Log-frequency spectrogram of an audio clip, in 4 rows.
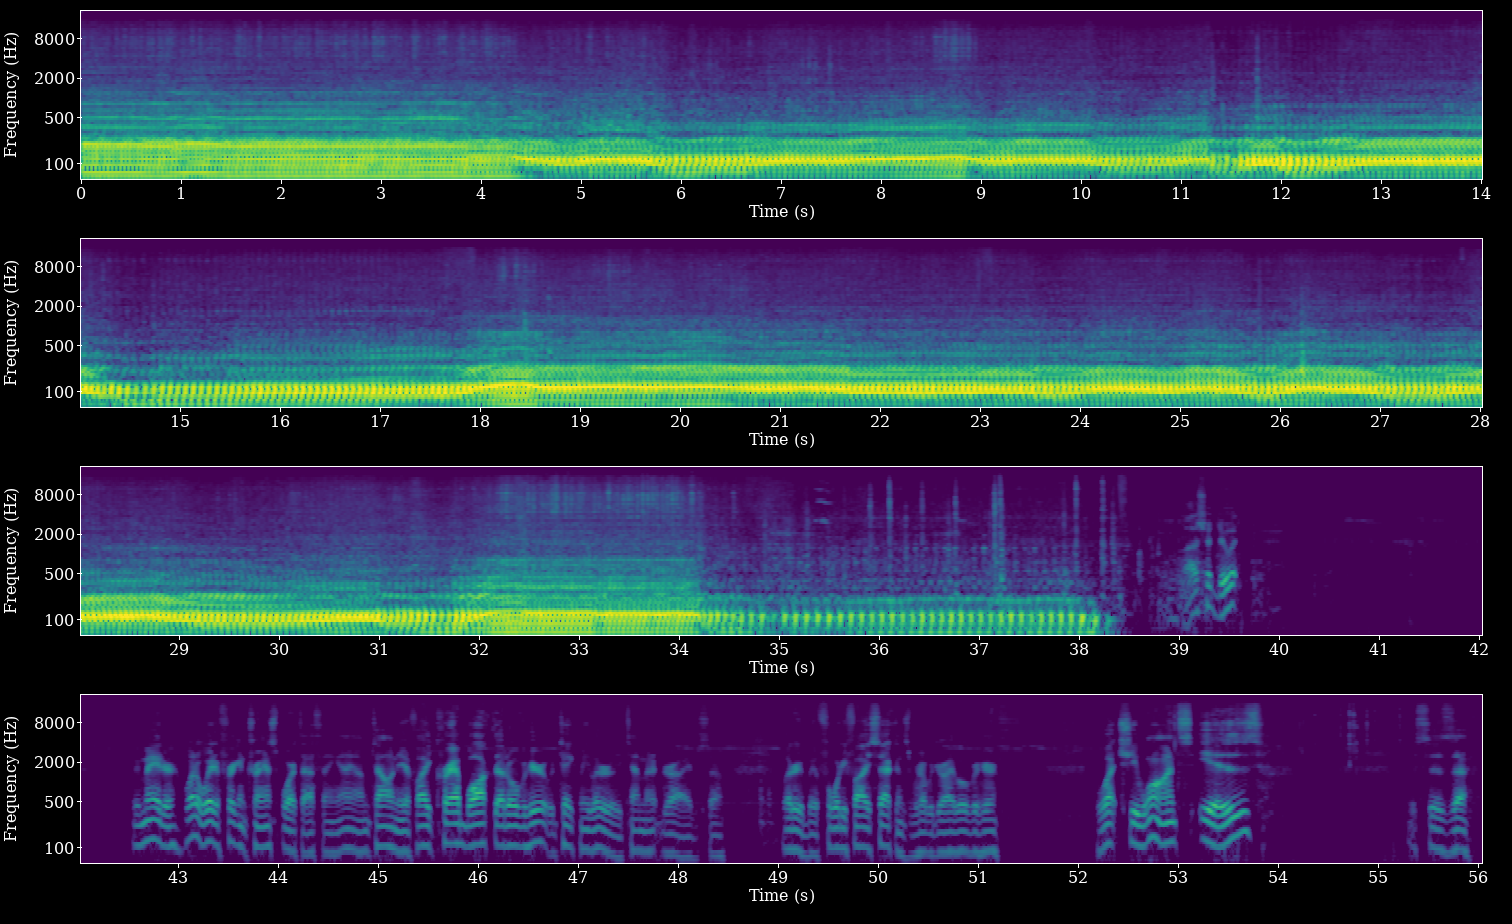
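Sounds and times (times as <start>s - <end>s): engine running under load: 0.0s - 39.9s.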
